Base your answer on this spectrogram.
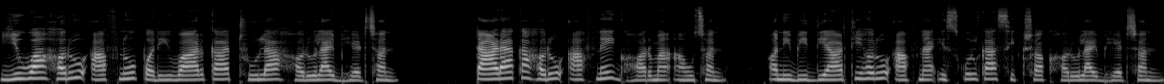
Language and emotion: Nepali, neutral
